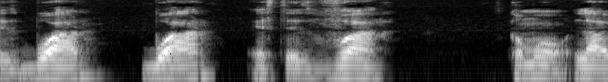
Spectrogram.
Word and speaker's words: voir: Voir, esto se pronuncia como una B bilabial con los dientes casi cerrados expulsando aire.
